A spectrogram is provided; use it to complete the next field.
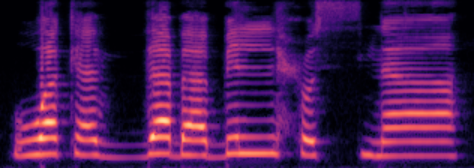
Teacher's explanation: कलिमत वकज़्ज़ब में यहाँ दाल है और उस पे तशदीद है, दाल को हम ज़बान के सर और ऊपर वाले दांतों के अंदरूनी किनारों से अदा करेंगे और उसे 2 हर्फ के मकदार में पढ़ेंगे क्योंकि उस पे तशदीद है।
